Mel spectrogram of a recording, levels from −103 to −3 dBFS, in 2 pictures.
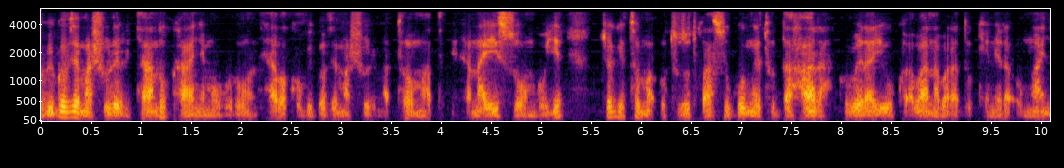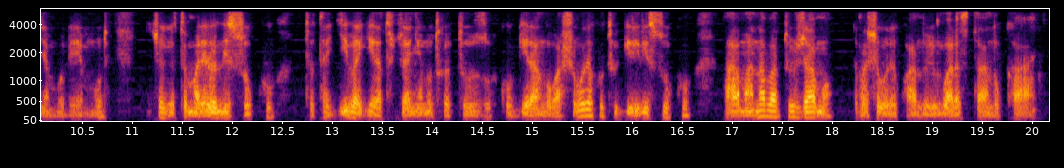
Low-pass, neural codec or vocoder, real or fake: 5.4 kHz; vocoder, 22.05 kHz, 80 mel bands, HiFi-GAN; fake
